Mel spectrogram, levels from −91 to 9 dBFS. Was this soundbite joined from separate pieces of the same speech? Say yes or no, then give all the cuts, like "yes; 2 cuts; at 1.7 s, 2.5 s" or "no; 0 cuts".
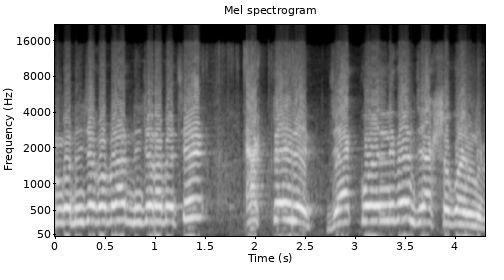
yes; 1 cut; at 2.6 s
